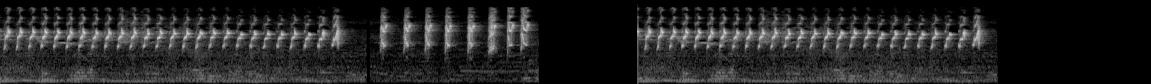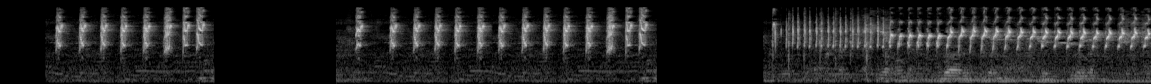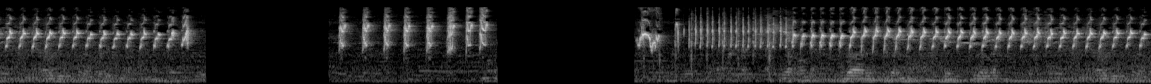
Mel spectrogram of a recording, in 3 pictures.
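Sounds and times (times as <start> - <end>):
lovebird chattering: 0.0 - 5.4, 6.4 - 10.0, 12.0 - 13.7, 15.0 - 18.1, 19.2 - 25.1, 26.4 - 28.0, 29.4 - 34.5.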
